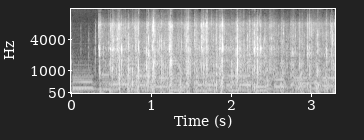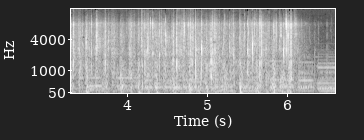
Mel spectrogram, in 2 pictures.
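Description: Plastic protein shaker bottle shaken hard, ice cubes rattling and clattering inside it with the whey shake sloshing. The shaking starts just after the beginning and stops about half a second before the end.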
